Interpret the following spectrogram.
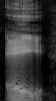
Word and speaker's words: aye: Next we have this would be A, pronounced A. It is spelled A-Y-E or just A-Y.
